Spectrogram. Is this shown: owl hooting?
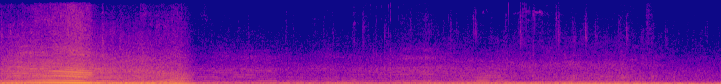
no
